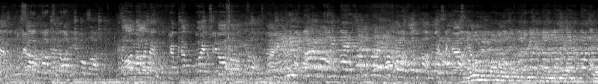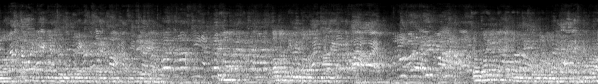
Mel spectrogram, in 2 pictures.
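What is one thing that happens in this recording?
Men in a crowd of spectators shout and call out loudly in a large echoing hall.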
